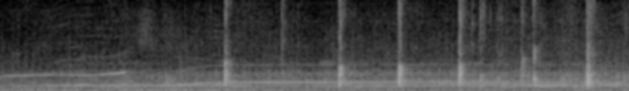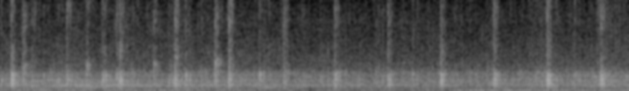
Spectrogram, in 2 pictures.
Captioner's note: applause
